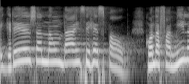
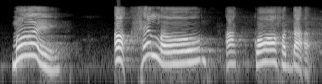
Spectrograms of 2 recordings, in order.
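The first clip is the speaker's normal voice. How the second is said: put-on very slow sarcastic teen drawl, Mãe stretched. Explaining a bible verse as a teen's irony toward his mother, acting it out: mock-sarcastic teenager to mom. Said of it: "é uma ironia do adolescente em cima da mãe".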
